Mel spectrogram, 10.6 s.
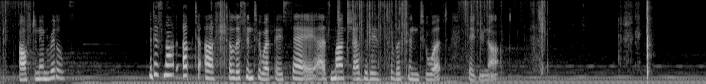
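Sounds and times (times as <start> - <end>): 
tarot cards being shuffled: 0.0 - 0.5, 5.1 - 6.2, 6.8 - 9.9
speech: 0.3 - 1.1, 2.2 - 7.7
tarot card set down with a snap: 7.0 - 8.3, 9.3 - 9.9.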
